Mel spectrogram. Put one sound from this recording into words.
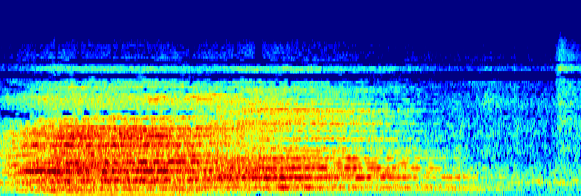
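A man sings a slow chant that rings through a large echoing hall.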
